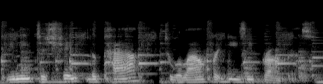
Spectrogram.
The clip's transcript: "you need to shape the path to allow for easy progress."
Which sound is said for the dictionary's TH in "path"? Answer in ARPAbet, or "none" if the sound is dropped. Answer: TH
